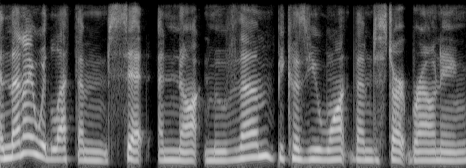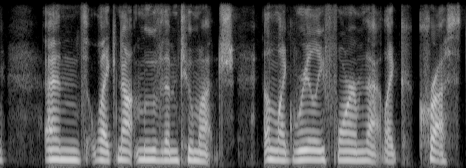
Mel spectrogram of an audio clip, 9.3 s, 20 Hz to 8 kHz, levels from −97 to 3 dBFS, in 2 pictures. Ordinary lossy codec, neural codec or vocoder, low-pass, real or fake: Opus, 64 kbps; none; 7.2 kHz; real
